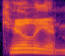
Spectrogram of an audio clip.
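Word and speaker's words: Cillian: It's pronounced Killian Murphy.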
